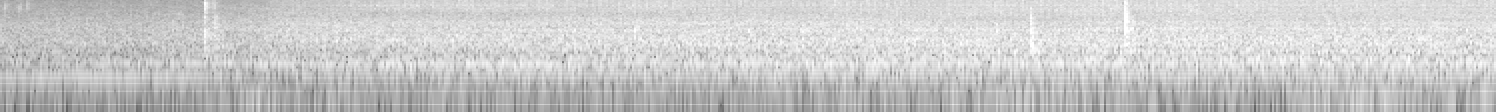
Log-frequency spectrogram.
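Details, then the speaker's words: Salvage auction car checked at Copart, cold AC running, slight blow-by noted, golden oil; steady quiet idle with even low hum, no knocks or misses; running smooth, normal idle. "It's running well. It's quiet. Shifted right into gear."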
